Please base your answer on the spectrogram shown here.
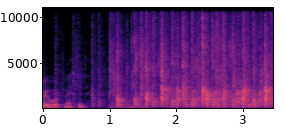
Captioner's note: applause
